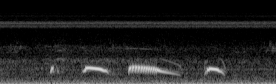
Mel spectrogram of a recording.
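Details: Still-unpolished song of a spotted dove in training: a faint opening note, a level coo, a long descending coo, and a short final coo, all low and mellow.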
